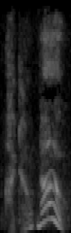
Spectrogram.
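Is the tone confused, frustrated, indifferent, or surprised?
surprised. It sounds genuinely surprised. The speaker never considered the question before. "Genuine surprise at not knowing that or not having considered that"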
